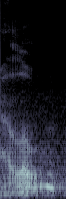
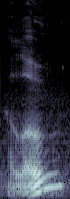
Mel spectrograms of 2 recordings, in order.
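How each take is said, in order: First: Puzzled hello. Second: Put-on girl's questioning hello. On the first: Retold or imitated. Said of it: "I said". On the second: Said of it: "a girl picks up the phone".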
